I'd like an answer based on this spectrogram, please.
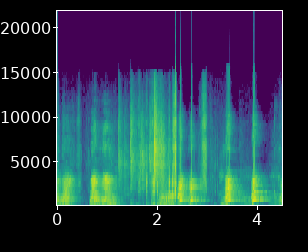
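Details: Red Standard Poodle dam scolding her puppies as they play; harsh growling bark bursts followed by sharp rising yips from several dogs in quick succession.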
